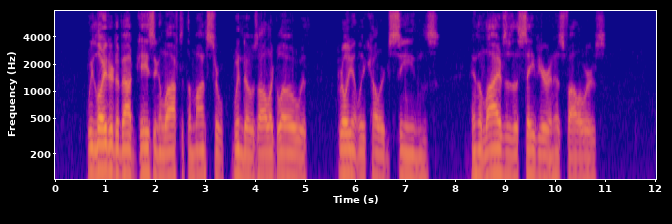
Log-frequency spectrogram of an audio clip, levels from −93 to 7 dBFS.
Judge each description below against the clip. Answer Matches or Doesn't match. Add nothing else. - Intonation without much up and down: Matches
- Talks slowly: Matches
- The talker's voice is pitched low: Matches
